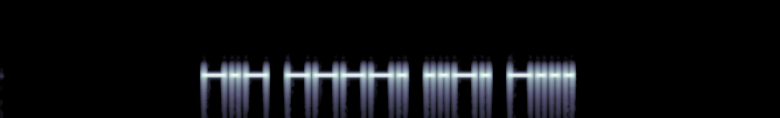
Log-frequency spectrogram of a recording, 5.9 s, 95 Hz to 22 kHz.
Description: Morse code, heard as a keyed tone, about 24 wpm, 700 Hz. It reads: K9FB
